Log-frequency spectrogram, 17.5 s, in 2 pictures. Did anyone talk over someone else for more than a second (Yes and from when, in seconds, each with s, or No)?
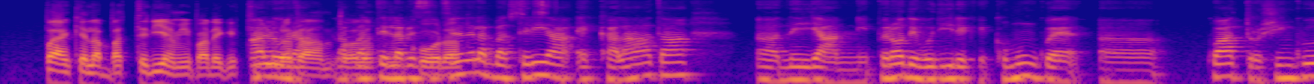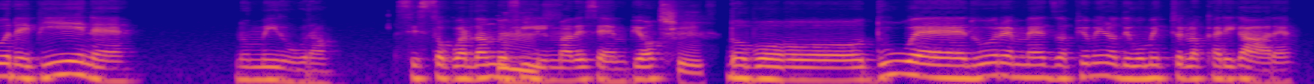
Yes, from 1.7 s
